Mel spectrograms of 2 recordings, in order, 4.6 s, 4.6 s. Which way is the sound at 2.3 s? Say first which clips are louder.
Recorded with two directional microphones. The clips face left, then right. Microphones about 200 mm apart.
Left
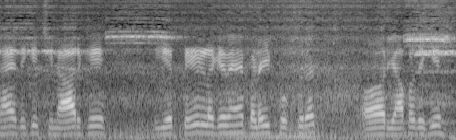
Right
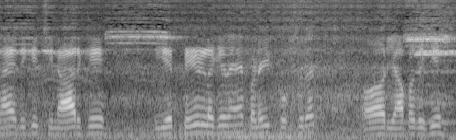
Left 3 dB; 15° left (ahead or behind).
